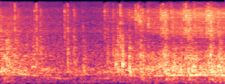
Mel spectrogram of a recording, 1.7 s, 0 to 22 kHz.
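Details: Kenmore 110V household sewing machine, made in Taiwan, after repair including replaced 110V pin-type bulb: steady even mechanical whir with light rapid needle chatter, no knocking or binding; forward/reverse stitching working normally.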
